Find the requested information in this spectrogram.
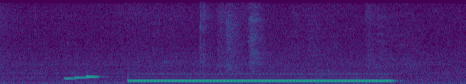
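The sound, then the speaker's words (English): Telephone dial tone: a few short rising beeps, then a loud, steady unbroken tone held for about two seconds before it cuts off. “I'm having a technical issue, and I'm going to dial you right back.”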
